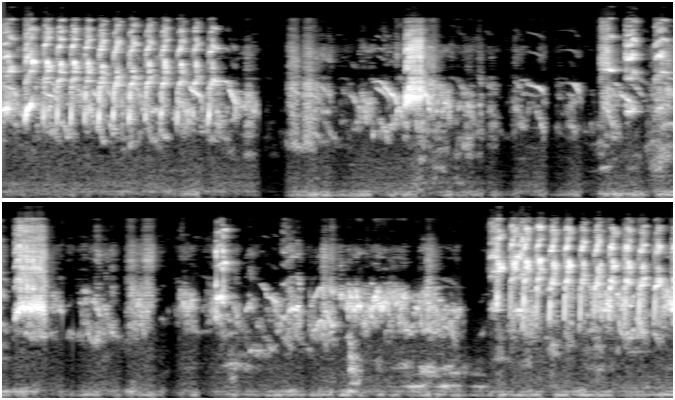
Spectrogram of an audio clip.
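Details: Pet lovebirds, colour male and black-mask female pair, lively: long bursts of rapid, shrill, pulsed squawking at the start and end, with sharp separate screeches and softer chirps between.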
